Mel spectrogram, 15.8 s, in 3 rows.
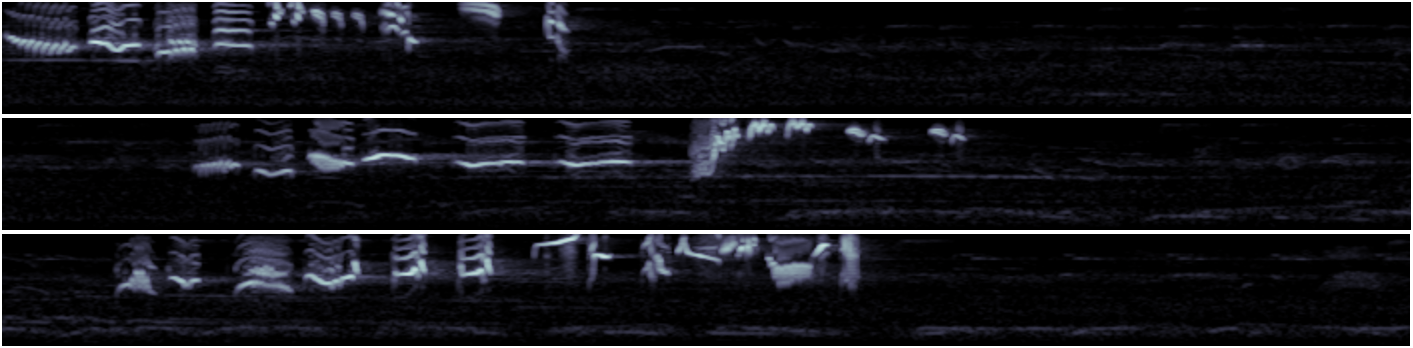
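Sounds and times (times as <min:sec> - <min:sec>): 
Eurasian blackbird singing: 0:00.0 - 0:15.8.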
